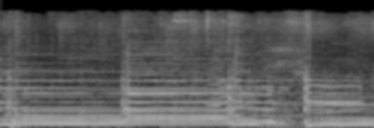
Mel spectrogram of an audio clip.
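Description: Electric guitars playing ringing chords together, restruck about every three-quarters of a second, with no singing.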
